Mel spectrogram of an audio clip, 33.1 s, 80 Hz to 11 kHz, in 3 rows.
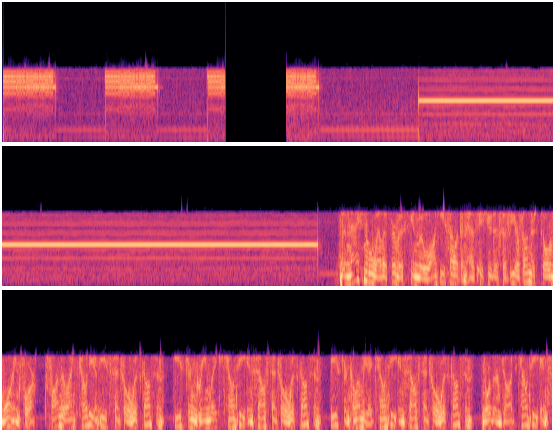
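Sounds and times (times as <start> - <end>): steady warning alarm tone: 2.1 - 3.2.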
